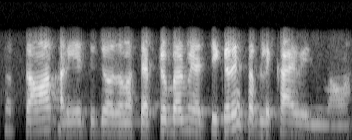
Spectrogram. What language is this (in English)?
Sindhi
